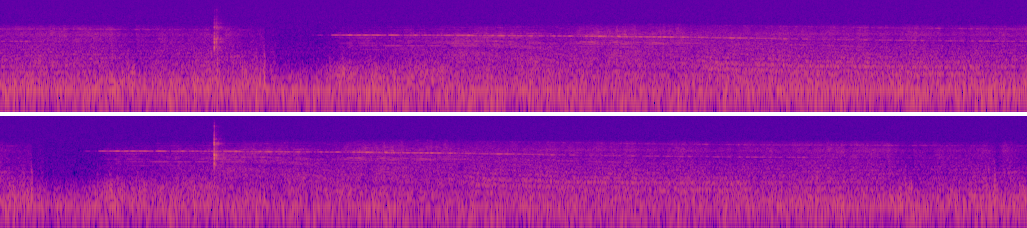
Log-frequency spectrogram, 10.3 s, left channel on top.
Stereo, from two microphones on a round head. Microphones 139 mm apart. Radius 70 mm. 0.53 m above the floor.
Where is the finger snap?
70° right (ahead or behind), 1.8 m.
